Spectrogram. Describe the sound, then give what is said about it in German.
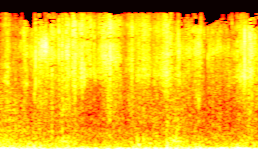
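Continuous crinkling and rustling of fine, thin, paper-like wood shavings being picked up, crushed and turned over in the hands, steady for a few seconds with no voices. “Ich habe hier gerade ein paar der Holzspäne aufgehoben und die sind ziemlich fein und dünn, eigentlich so ähnlich wie Papier, nur sehen sie halt nicht so aus.”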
